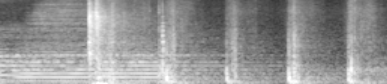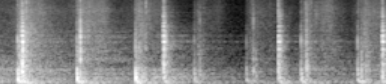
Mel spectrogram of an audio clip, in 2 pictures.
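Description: Cartoon footsteps, about two a second, knocking and echoing in a large room, slowly getting quieter as the walker crosses the floor. Held music notes fade out in the first second.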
